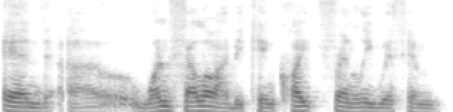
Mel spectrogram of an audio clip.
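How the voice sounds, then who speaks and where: A man answering as an interview guest, halting and searching for his words in conversation. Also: lowish voice, fairly even intonation, mellow, husky.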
